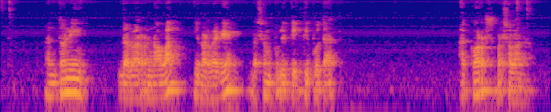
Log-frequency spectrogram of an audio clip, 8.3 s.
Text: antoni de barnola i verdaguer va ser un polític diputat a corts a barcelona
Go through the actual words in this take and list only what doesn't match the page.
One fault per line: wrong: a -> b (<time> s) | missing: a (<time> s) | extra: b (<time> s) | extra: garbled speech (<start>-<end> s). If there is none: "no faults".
no faults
